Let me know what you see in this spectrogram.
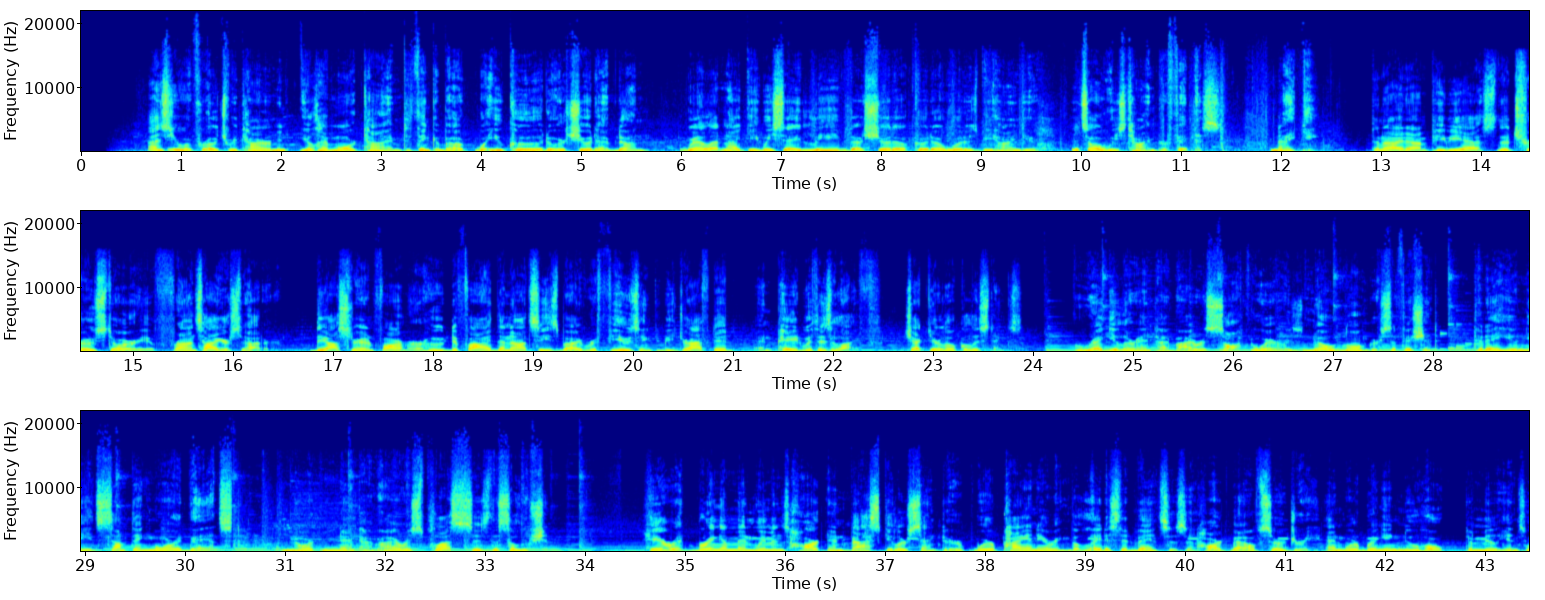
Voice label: Commercial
